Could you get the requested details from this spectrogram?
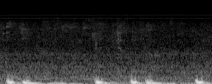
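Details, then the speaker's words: Third heart sound (S3, ventricular gallop): low-frequency extra dull sound early in diastole after S2, giving a three-beat gallop, from rapid ventricular filling against a hypotonic ventricular wall; best heard with the stethoscope bell. "ruido cardíaco o galope ventricular dado durante la fase de llenado ventricular rápido en la proto diástole al golpear la sangre que pasa de aurícula izquierda a ventrículo izquierdo y golpear de lleno contra una pared hipo tónica se escucha más o menos así"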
